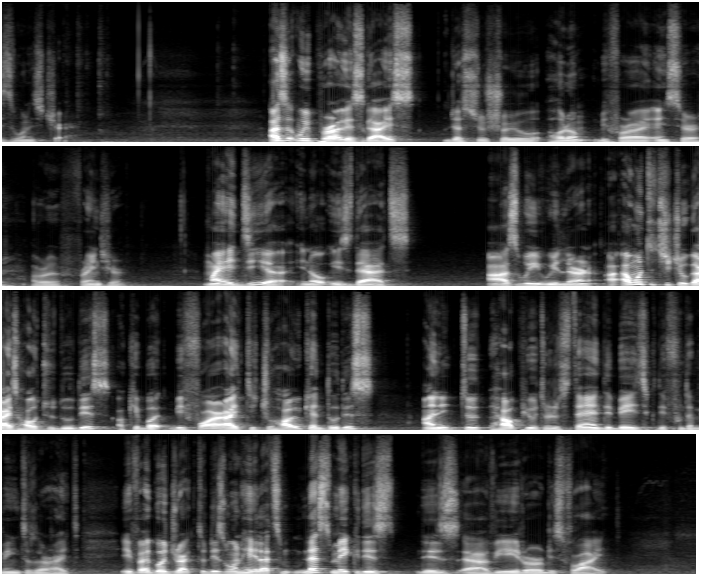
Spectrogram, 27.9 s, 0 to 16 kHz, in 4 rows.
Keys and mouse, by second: 3.2-5.6 drag, 6.5 click, 6.8 middle drag, 8.1 middle drag, 9.0 alt+z, 10.0 middle drag, 10.4 click, 12.2 shift+F1, 12.8-13.4 right drag, 13.4-14.0 middle drag, 14.0 right drag, 14.5 right drag, 14.8-15.3 right drag, 15.6 right drag, 16.0 right drag, 16.4 right drag, 16.9 right drag, 19.7-20.1 right drag, 20.4 right drag, 20.8 right drag, 21.3-21.6 right drag, 22.5 right drag, 23.5-23.9 middle drag, 24.1 right drag.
